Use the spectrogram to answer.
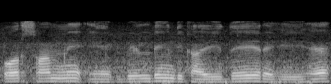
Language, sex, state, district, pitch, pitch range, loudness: Hindi, male, Rajasthan, Bikaner, 135 Hz, 120-140 Hz, -17 LUFS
